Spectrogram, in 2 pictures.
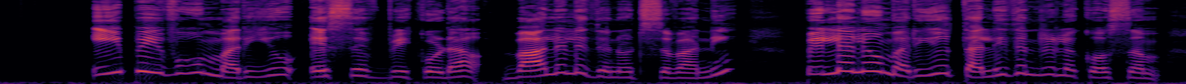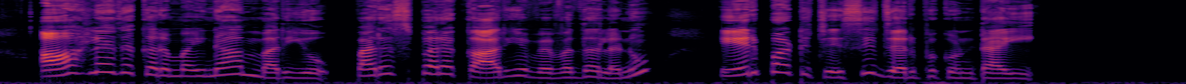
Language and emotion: Telugu, neutral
